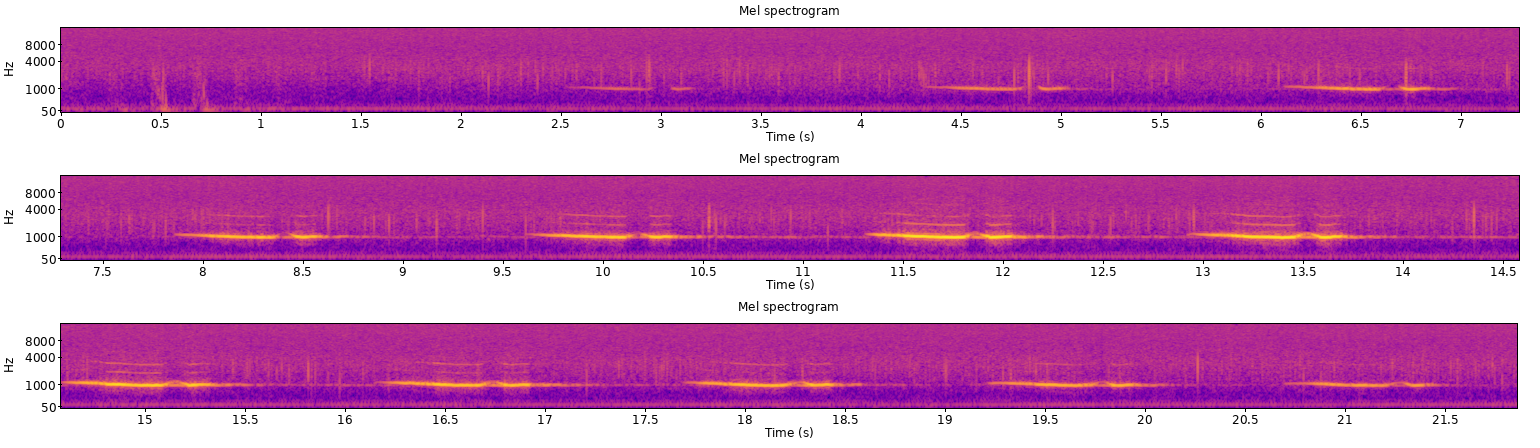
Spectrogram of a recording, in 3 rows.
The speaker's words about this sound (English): there is, of course, an associated drop in pitch, amounting to 3 octaves. This transformation from high soprano to basso profundo is startling, but the modulations, at least, are in many cases recognizable. The Black Pole Warbler.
